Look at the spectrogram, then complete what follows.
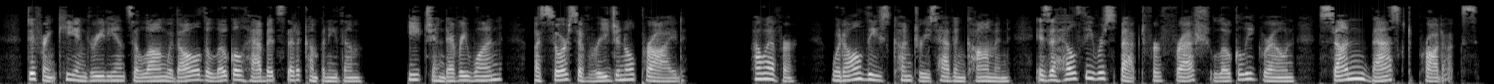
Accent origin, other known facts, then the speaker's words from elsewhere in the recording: Italy; English is a second language; Born and raised in Italy, I have firsthand experience of what this diet is all about.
